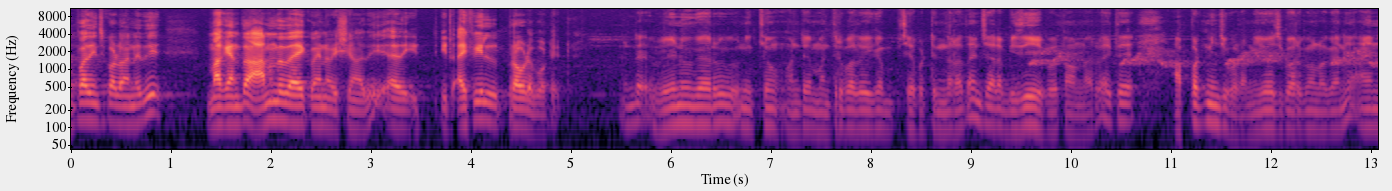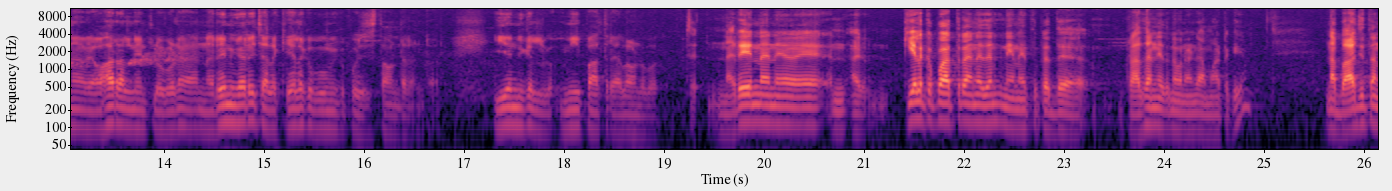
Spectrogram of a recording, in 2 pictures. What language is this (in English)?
Telugu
